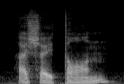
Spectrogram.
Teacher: le L dans al est assimilé au che, donc ça devient un che qui est long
